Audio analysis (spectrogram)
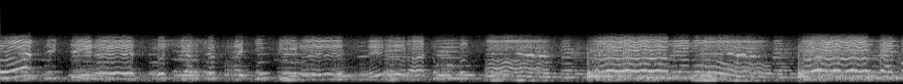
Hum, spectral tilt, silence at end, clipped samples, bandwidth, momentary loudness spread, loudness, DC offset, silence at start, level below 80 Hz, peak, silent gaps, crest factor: none; -0.5 dB/octave; 0 s; under 0.1%; 4.6 kHz; 9 LU; -19 LUFS; under 0.1%; 0 s; -90 dBFS; -6 dBFS; none; 14 dB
